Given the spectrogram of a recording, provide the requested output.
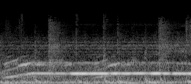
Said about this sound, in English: There's always that howl, and then suddenly there's a new generation, and you get to control like a litter of smaller versions of your animal.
